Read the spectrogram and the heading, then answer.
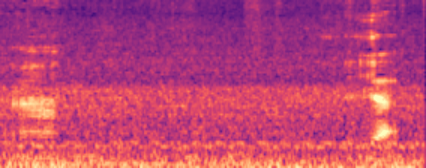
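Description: A car drives slowly along a snow-covered road, heard from inside as a steady, low road-and-engine rumble that stays even throughout, with a couple of faint, brief vocal sounds.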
